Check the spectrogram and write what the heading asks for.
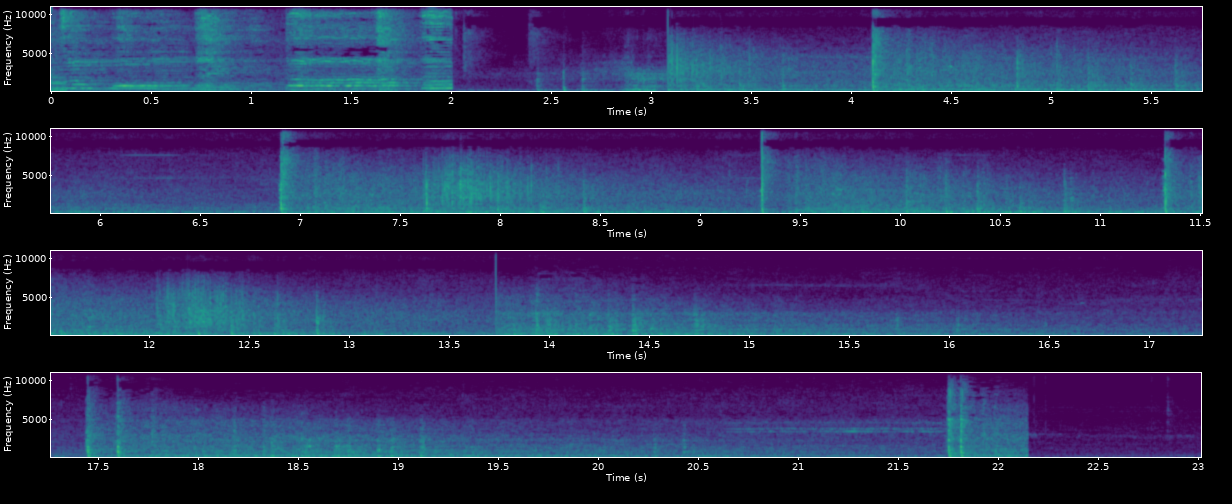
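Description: A moment of live music, then fireworks: a steady crackling with a sharp bang every few seconds.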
